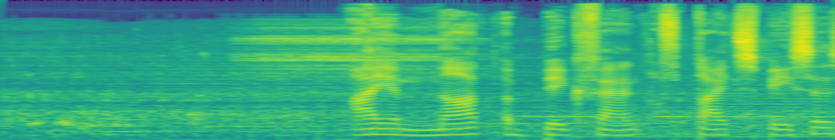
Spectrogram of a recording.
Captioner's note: air hisses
